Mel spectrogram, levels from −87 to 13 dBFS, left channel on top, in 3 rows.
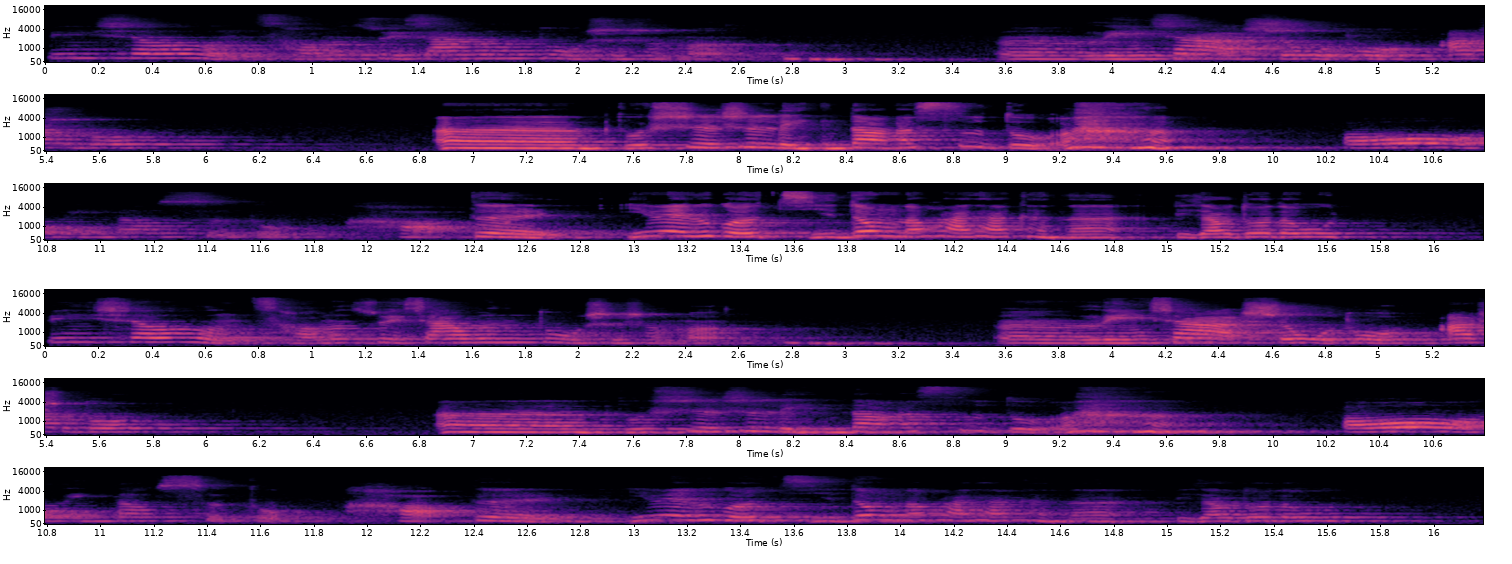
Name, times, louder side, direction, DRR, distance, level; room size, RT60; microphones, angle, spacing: voice 1, 0.0-2.6 3.6-5.8 10.3-12.3, right 3 dB, 90° right, 7 dB, 0.6 m, -33 dB
voice 2, 6.9-9.7 12.4-15.6, left 6 dB, 80° left, 14 dB, 0.3 m, -29 dB
8.6 x 4.0 x 3.2 m, 1.3 s
head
